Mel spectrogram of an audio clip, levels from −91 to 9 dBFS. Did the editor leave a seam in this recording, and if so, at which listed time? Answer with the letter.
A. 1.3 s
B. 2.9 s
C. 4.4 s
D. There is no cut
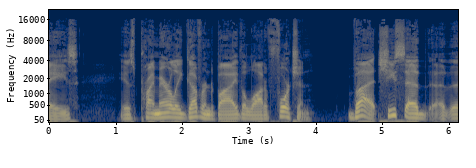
C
